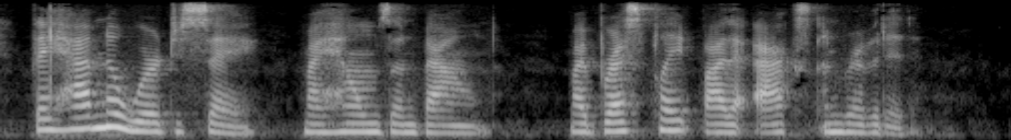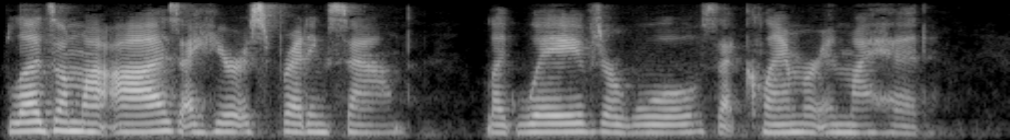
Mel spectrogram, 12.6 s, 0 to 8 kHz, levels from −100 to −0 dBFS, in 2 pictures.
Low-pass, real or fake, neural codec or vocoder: 7.2 kHz; real; none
